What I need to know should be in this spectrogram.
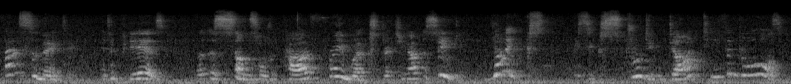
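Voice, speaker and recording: A woman playing a curious, breezily scheming adventurer scientist in a live radio play, explaining things briskly and matter-of-factly. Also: very animated. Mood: fascinated, excited. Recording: echoey hall, distant mic, noisy rumble.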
